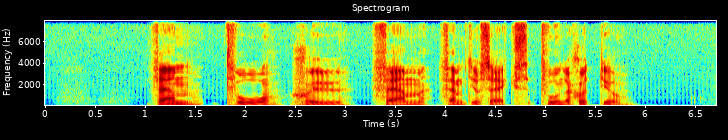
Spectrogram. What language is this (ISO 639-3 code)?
swe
